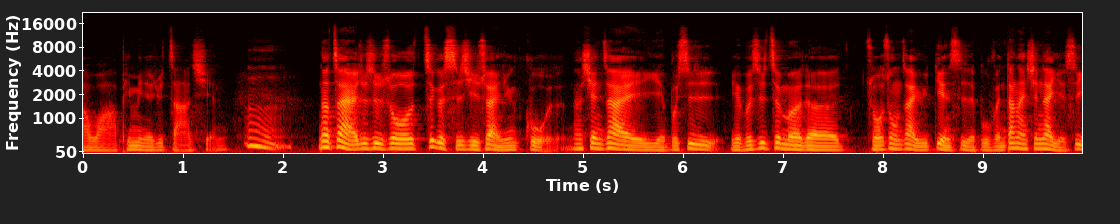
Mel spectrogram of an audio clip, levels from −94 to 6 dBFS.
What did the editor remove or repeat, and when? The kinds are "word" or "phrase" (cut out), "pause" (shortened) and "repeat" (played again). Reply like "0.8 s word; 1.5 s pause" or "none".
6.4 s pause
